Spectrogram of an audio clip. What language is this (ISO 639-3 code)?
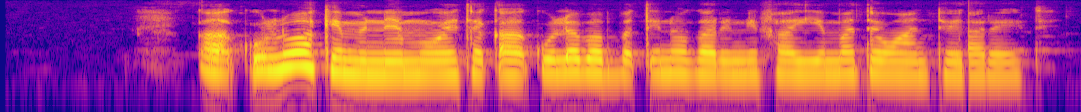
sid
